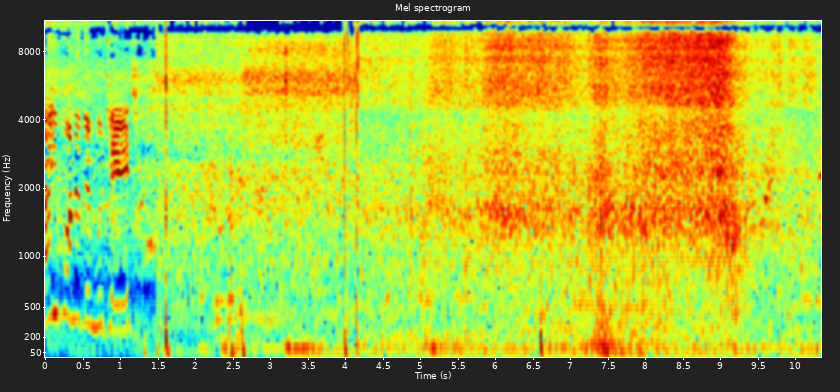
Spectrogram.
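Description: Waterslide water rushing and splashing, swelling about seven seconds in and easing near the end as a rider comes down into the run-out trough.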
